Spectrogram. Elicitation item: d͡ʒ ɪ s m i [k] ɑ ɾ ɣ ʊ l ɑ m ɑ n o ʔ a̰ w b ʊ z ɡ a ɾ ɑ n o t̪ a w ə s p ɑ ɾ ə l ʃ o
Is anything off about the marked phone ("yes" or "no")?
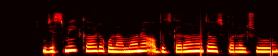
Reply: no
